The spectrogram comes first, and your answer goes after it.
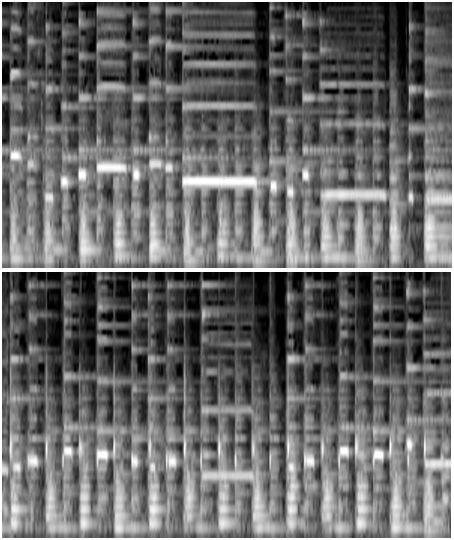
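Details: Cheerful jingling children's-style music with chiming bell notes and a bouncy beat; no animal voice is heard.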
